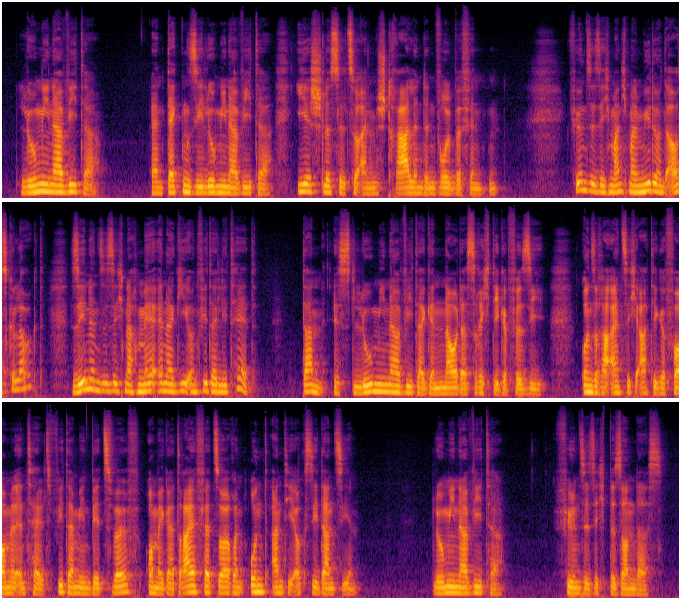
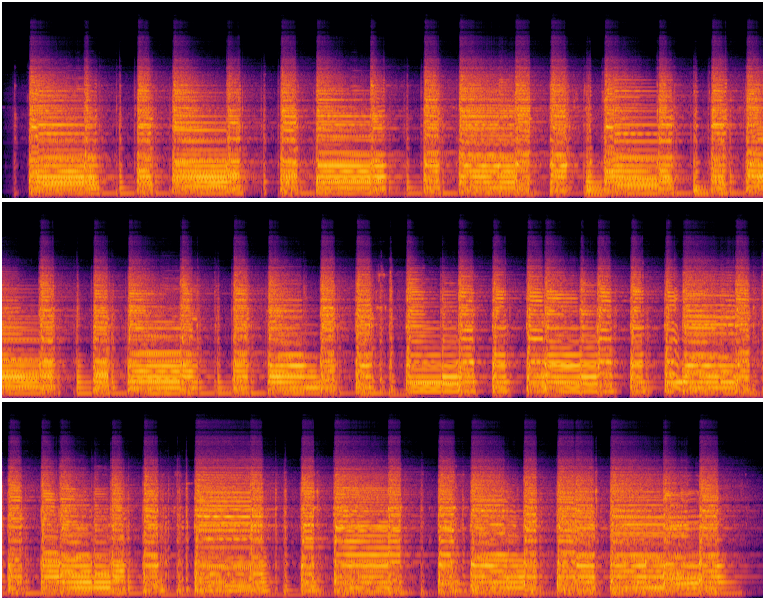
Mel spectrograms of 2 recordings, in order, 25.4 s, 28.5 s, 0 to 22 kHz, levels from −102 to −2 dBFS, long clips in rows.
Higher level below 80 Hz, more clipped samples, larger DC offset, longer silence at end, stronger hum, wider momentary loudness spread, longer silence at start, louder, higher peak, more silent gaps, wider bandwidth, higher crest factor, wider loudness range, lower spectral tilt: about the same, -52 dBFS vs -50 dBFS; neither; neither; about the same, 0.25 s vs 0.25 s; neither; first, 11 LU vs 6 LU; about the same, 0.25 s vs 0.15 s; second, -21 LUFS vs -17 LUFS; about the same, -2 dBFS vs -4 dBFS; neither; first, 16 kHz vs 10.5 kHz; first, 20 dB vs 14 dB; about the same, 3 LU vs 2 LU; about the same, -6 dB/octave vs -5.5 dB/octave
